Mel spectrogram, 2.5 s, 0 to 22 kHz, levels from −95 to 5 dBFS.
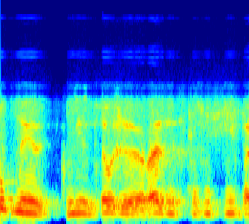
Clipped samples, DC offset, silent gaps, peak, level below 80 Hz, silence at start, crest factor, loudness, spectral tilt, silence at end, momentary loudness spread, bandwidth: under 0.1%; under 0.1%; none; -2 dBFS; -58 dBFS; 0 s; 14 dB; -16 LUFS; -8.5 dB/octave; 0 s; 10 LU; 4.8 kHz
